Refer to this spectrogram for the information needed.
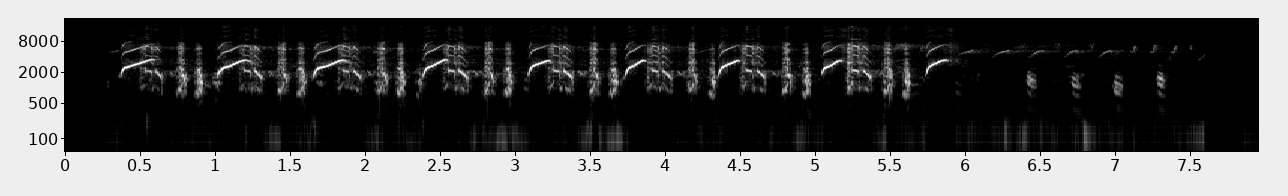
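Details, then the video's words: Grey francolin (teetar) gives loud, harsh, rising squawked notes, about three every two seconds, ending in a run of shorter clipped notes. "teetar awaz || teetar voice || gray francolin || teetar ki awaaz"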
